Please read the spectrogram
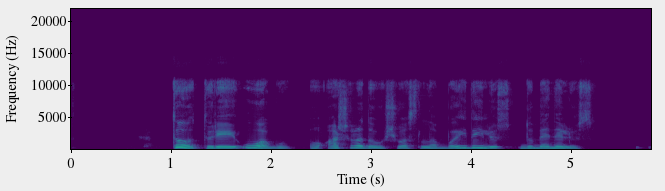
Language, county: Lithuanian, Klaipėda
